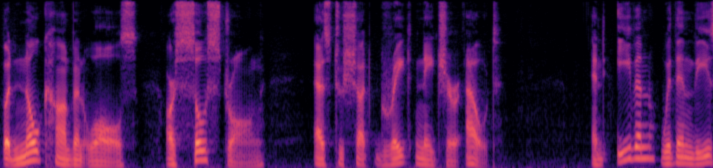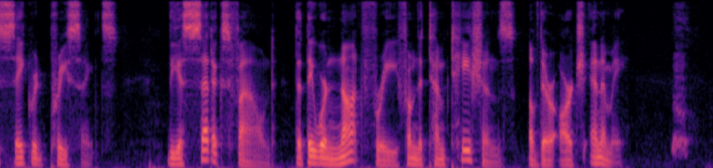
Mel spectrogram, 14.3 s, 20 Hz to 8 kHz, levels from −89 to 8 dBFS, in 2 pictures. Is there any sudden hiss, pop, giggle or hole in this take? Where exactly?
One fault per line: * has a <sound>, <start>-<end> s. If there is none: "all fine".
* has a bark, 13.8-14.1 s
